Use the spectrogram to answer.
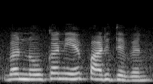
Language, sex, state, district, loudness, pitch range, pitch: Bengali, female, West Bengal, Purulia, -15 LUFS, 215-245 Hz, 230 Hz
